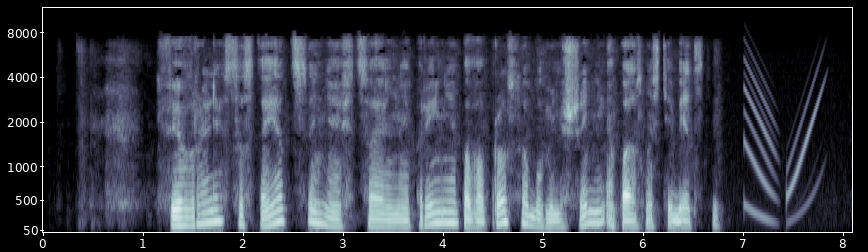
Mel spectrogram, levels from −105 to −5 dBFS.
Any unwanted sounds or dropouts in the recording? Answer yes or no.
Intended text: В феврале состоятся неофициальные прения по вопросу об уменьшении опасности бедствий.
yes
